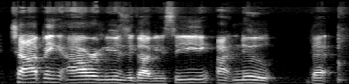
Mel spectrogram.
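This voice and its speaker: A young man on a casual livestream, laid-back and teasing, laughing as he answers viewer comments. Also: a little high. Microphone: phone. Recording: dull lo-fi phone audio.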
